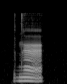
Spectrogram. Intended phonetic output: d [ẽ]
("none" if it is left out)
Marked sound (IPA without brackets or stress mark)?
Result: ɛ̃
